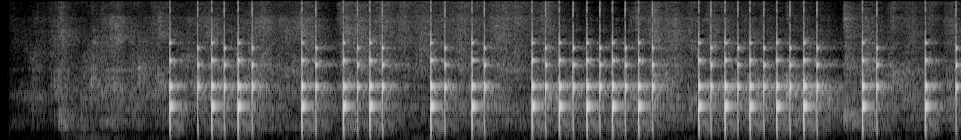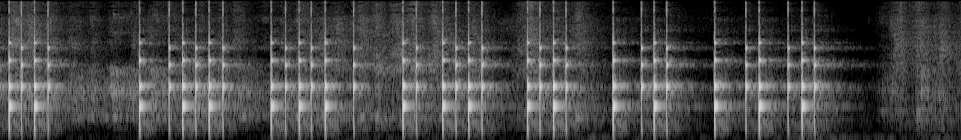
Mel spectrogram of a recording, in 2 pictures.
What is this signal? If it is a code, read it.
Morse code (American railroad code), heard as a telegraph sounder, hand-sent with a straight key, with the noise of a restroom. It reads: DROPPED DURING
